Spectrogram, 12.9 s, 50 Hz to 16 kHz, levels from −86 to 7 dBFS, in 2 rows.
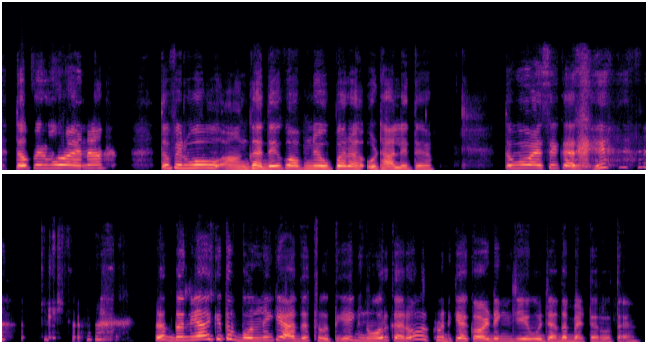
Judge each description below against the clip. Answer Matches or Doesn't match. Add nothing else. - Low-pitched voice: Doesn't match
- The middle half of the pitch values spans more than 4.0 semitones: Matches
